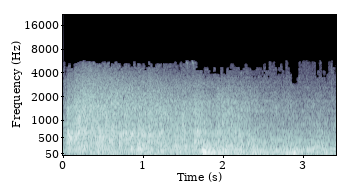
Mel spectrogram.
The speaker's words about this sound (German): Die Luft in direkter Nähe eines Blitzes wird schlagartig aufgeheizt und dehnt sich explosionsartig aus. Dabei entsteht ein ohrenbetäubendes Krachen der Donner.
